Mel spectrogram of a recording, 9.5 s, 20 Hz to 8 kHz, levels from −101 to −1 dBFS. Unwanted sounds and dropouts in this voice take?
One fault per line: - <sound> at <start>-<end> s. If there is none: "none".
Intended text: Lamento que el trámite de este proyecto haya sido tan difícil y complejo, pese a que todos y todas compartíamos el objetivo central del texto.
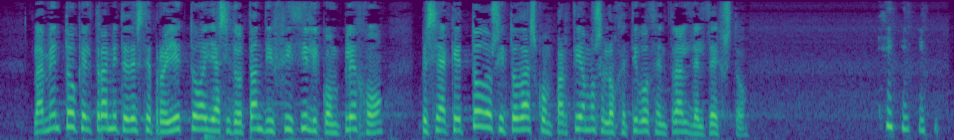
- laugh at 8.8-9.4 s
